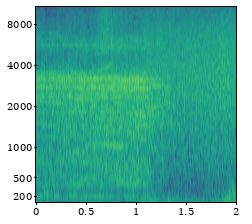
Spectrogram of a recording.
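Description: Football stadium crowd whistling in disapproval: a dense, high mass of whistles over crowd noise. It cuts off a little after a second in, giving way to a low outdoor rumble.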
